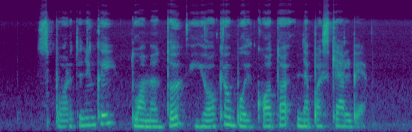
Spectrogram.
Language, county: Lithuanian, Kaunas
